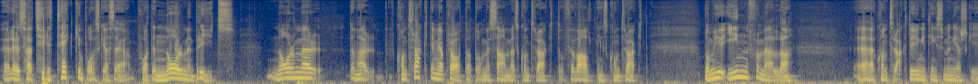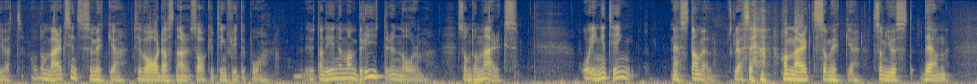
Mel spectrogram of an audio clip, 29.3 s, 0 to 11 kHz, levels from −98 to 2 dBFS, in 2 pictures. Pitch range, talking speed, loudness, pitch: 110-140 Hz, 160 wpm, -21 LUFS, 120 Hz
